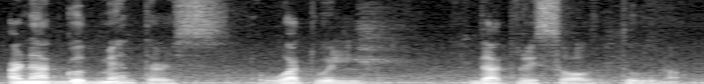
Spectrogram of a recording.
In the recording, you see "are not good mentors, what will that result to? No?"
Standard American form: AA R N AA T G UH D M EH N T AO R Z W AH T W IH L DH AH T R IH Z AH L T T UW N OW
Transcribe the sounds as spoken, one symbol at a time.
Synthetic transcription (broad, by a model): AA R N AA T G UH D M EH N T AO R S W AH T W IH L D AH T R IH S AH L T T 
